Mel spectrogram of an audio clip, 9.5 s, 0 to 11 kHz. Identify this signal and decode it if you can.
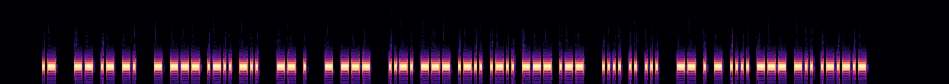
Morse code, heard as a keyed tone, about 41 wpm, 700 Hz. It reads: A MAN TOLD ME TO FOLLOW HIS METHOD.
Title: Sentences from Top 1000 Words - Review Part 3 - 45wpm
